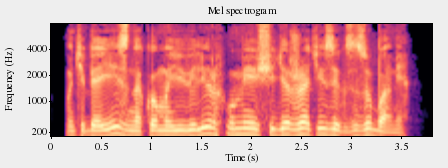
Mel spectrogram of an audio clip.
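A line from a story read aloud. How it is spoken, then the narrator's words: Plain. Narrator (Russian): спросил его Герман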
